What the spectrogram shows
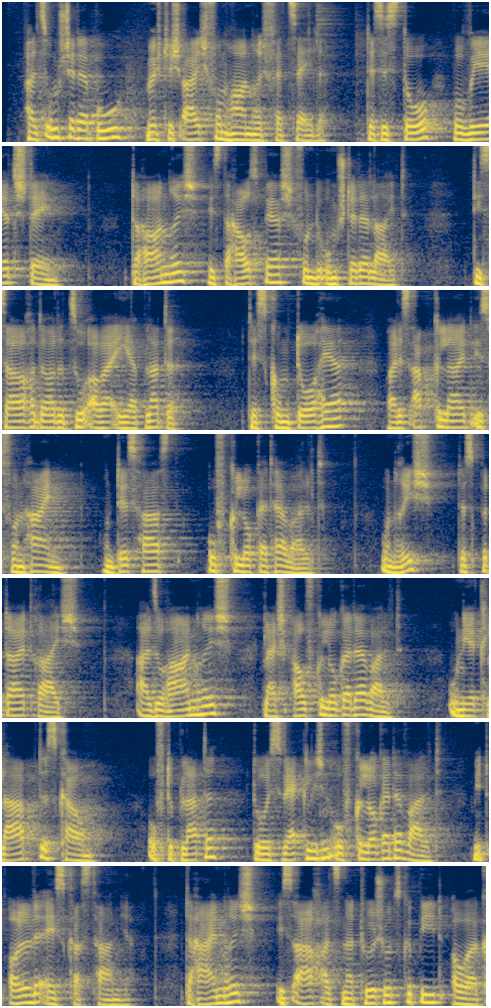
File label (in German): Mundart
